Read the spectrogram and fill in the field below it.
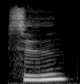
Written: siden

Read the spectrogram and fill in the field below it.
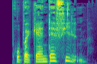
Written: propagandafilm

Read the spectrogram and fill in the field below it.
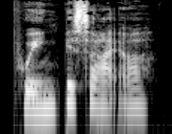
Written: pointbesejre

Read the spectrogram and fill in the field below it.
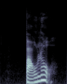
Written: baglår

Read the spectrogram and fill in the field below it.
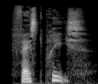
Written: fastpris

